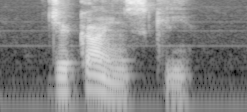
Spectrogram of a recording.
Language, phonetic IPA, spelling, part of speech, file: Polish, [d͡ʑɛˈkãj̃sʲci], dziekański, adjective, Pl-dziekański.ogg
